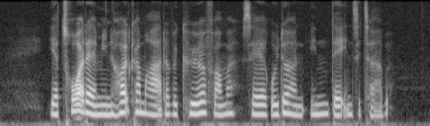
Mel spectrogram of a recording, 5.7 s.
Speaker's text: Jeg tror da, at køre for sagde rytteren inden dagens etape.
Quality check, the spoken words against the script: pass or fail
fail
